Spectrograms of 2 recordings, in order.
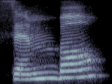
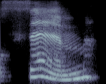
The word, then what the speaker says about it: symbol: syllable of the word symbol it sounded like in our first syllable sim that we heard the short i sound but sometimes the letter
